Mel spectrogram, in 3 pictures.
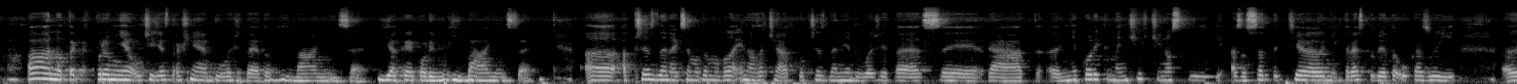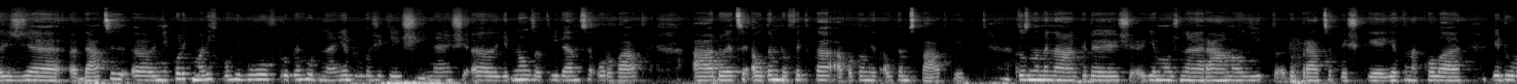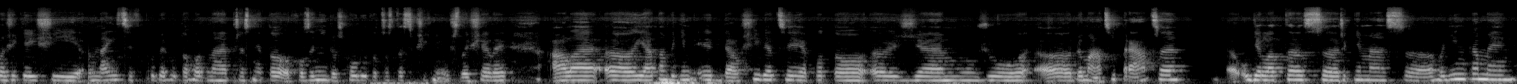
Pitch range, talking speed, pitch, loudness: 185-205 Hz, 155 wpm, 195 Hz, -23 LUFS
